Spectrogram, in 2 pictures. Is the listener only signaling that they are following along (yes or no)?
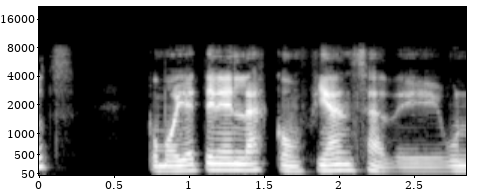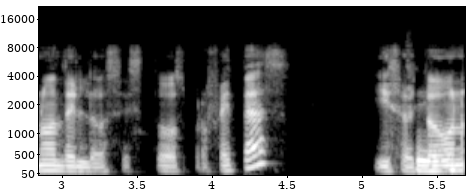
yes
